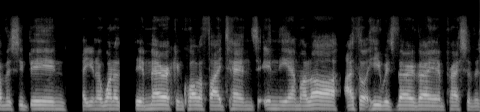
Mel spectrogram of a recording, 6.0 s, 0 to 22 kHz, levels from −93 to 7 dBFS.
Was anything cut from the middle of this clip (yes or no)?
yes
